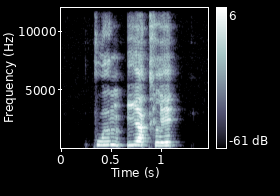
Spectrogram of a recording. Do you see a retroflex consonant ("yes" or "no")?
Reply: no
